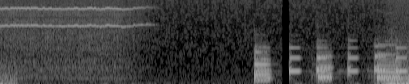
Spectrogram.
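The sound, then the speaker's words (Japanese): A kettle's shrill, steady steam whistle sounds for about a second and a half, then cuts off into quiet before a series of short, bright tonal notes follows. “いい音なります。湯気の音。”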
